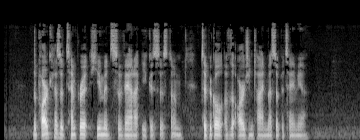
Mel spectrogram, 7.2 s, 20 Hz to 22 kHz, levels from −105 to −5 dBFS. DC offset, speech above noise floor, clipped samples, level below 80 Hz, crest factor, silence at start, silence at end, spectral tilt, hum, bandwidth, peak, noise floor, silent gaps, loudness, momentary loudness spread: under 0.1%; 36 dB; under 0.1%; -52 dBFS; 24 dB; 0.65 s; 1.1 s; -5 dB/octave; none; 11.5 kHz; -2 dBFS; -61 dBFS; none; -25 LUFS; 13 LU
